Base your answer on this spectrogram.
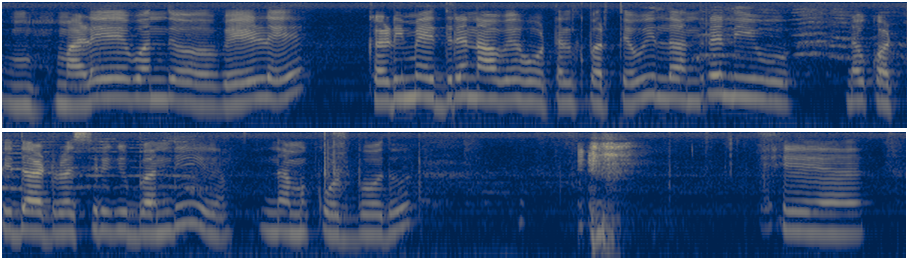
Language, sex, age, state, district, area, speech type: Kannada, female, 30-45, Karnataka, Bidar, rural, spontaneous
